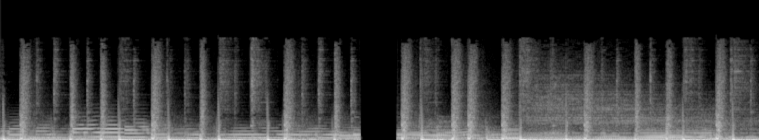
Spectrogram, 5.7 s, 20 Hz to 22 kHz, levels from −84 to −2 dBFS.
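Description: At 2.70 s the audio drops abruptly to silence and picks up again at 2.98 s from exactly where it stopped, with nothing skipped. That is a rebuffering stall: the player exhausted its downloaded audio and waited for more, adding about 0.28 s.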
